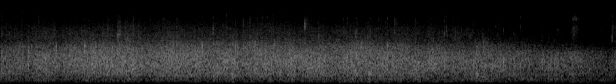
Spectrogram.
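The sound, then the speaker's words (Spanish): An audience at a church service applauds steadily for God ('Papito Dios'), a dense wash of many hands clapping at an even level that eases off slightly toward the end. No one speaks over it. “Démele un aplauso a Papito Dios, por favor.”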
